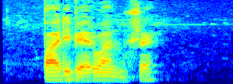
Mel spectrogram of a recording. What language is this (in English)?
Matsés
